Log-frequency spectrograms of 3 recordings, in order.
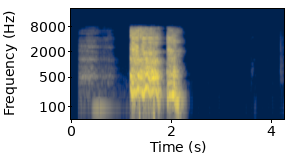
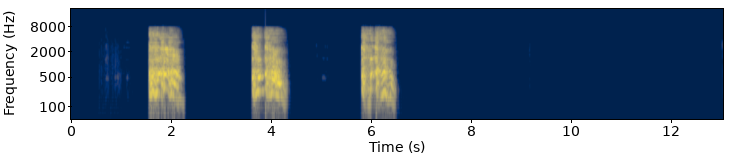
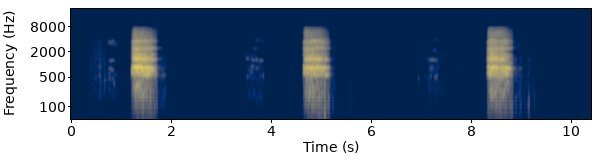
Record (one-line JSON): {"cough_length": "4.3 s", "cough_amplitude": 30717, "cough_signal_mean_std_ratio": 0.37, "three_cough_length": "13.1 s", "three_cough_amplitude": 32767, "three_cough_signal_mean_std_ratio": 0.3, "exhalation_length": "10.4 s", "exhalation_amplitude": 27981, "exhalation_signal_mean_std_ratio": 0.27, "survey_phase": "beta (2021-08-13 to 2022-03-07)", "age": "65+", "gender": "Male", "wearing_mask": "No", "symptom_cough_any": true, "symptom_runny_or_blocked_nose": true, "smoker_status": "Ex-smoker", "respiratory_condition_asthma": false, "respiratory_condition_other": false, "recruitment_source": "REACT", "submission_delay": "2 days", "covid_test_result": "Negative", "covid_test_method": "RT-qPCR", "influenza_a_test_result": "Negative", "influenza_b_test_result": "Negative"}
